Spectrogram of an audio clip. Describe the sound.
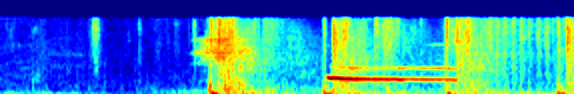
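Gunfire in the video game Fortnite: a few loud, sharp bursts of shots at separate moments, with a thin whining tone running between two of them.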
